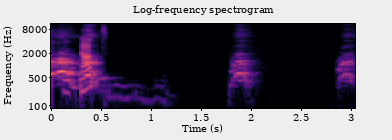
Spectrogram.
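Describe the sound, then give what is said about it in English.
A dog barks during a recording at home: a double bark that trails into a short, low whine, then two more single barks separated by silence. “I have a dog here, and I thought he was going to be quiet this whole time because he was doing so good. He did great until just now, and we're almost done.”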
